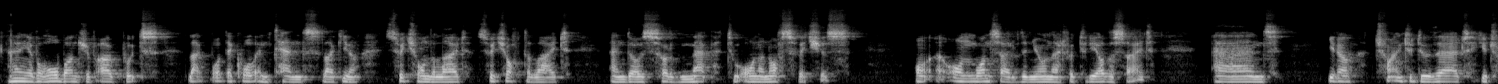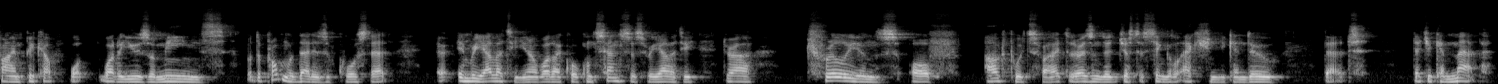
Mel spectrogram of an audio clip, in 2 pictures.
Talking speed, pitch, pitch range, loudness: 205 wpm, 125 Hz, 120-135 Hz, -19 LUFS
